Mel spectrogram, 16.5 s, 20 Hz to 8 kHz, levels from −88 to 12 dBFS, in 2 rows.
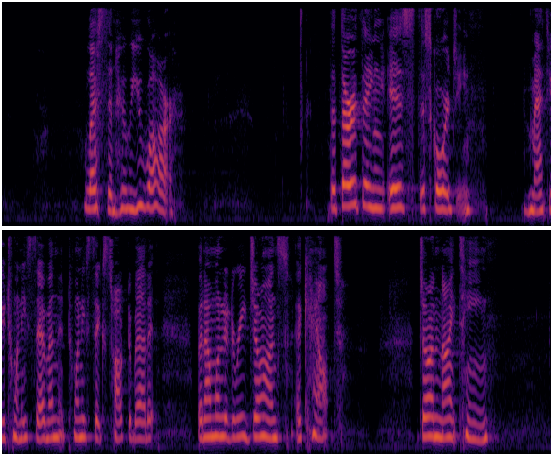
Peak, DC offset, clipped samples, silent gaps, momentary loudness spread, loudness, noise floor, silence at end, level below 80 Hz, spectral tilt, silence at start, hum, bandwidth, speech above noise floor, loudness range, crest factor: -14 dBFS; under 0.1%; under 0.1%; none; 13 LU; -34 LUFS; -77 dBFS; 0.95 s; -88 dBFS; -4.5 dB/octave; 1.25 s; none; 7.6 kHz; 43 dB; 6 LU; 22 dB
